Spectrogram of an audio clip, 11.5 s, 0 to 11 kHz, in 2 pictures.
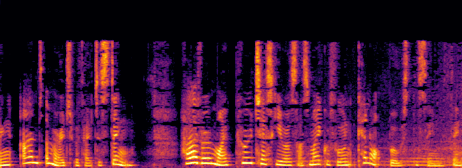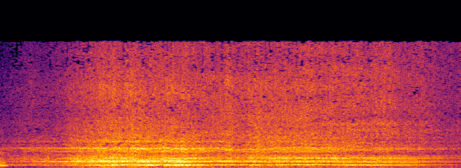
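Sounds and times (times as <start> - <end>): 
speech: 0.0 - 6.8
many honeybees buzzing around open hives: 4.3 - 11.5.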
